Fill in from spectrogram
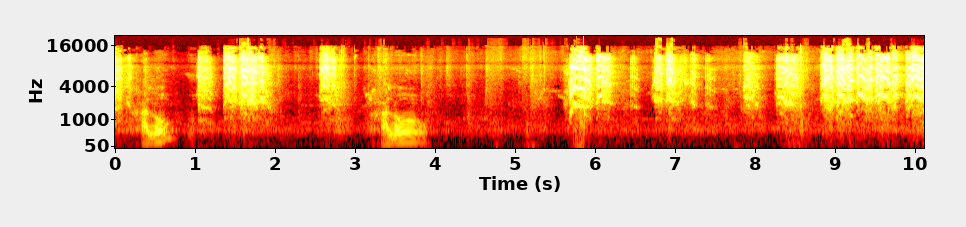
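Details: Sun conures kept as pets alongside red factor birds: two lower, curving harmonic calls stand out among repeated harsh, high squawks, which grow denser and nearly continuous toward the end.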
